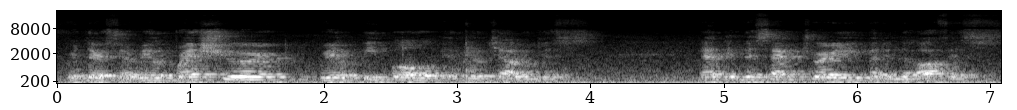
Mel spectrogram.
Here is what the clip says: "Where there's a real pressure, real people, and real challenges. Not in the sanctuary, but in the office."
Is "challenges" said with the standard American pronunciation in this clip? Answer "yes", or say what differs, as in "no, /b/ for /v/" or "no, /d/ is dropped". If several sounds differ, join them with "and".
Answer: no, /s/ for /z/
